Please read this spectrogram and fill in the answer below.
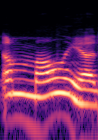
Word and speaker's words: Amalia: It is not the Amelia jacket, it is the Amalia jacket, and I've just been saying it wrong this entire time.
